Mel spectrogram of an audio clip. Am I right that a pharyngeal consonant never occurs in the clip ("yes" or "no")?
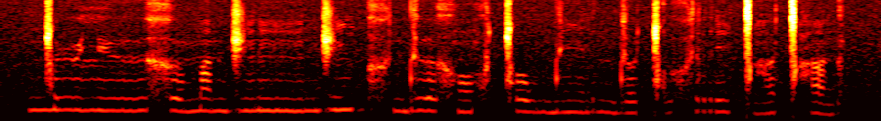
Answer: yes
